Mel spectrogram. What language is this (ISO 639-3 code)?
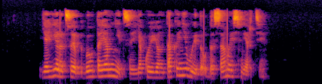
bel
